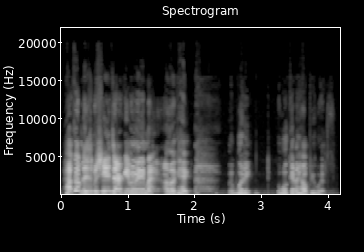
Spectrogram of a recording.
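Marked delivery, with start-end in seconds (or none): 0.1-1.4 very high, shrill, complaining yell. Retelling how people coming in start yelling at the speaker, imitating a yelling customer. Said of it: "especially when they start yelling at you".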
